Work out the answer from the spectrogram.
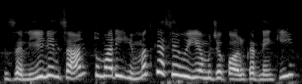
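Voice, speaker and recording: Audiobook heroine: indignant, sharp young woman, read by the narrator, high bright voice, lo-fi. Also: big pitch swings, brisk, dry recording. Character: proud upset young woman, defiant.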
